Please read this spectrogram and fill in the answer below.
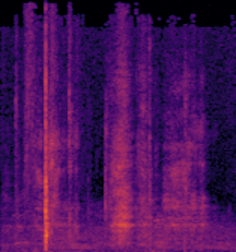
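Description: A single sharp pop of a tennis ball impact about half a second in, over a faint steady hum.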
